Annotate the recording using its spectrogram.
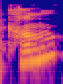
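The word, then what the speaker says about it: Camus: for this week uh with the stranger by kamu i believe that's how you say his name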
